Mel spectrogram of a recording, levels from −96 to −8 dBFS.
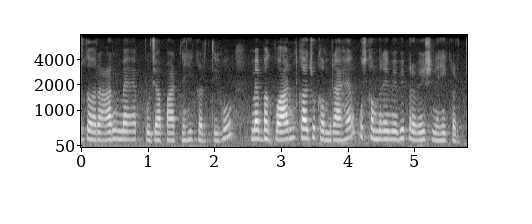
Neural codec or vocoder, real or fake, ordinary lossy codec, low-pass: none; real; none; 7.2 kHz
